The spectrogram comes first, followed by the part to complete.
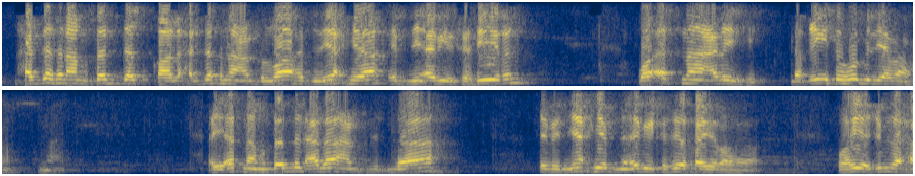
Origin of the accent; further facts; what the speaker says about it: Ramadi, Al Anbar, Iraq; كان شاف عندنا في الرمادي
